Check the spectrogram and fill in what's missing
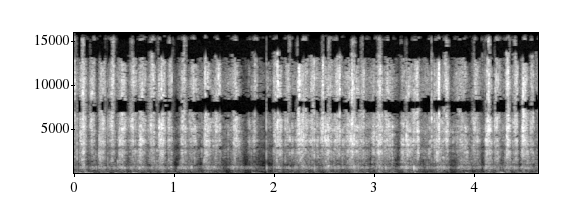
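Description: Short fingernails scratch along the side of an empty, hollow, translucent printed plastic cup held in the hand. The result is a steady, bright, raspy scratching with a faint hollow tone and quick, rhythmic strokes that blur together.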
